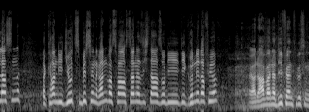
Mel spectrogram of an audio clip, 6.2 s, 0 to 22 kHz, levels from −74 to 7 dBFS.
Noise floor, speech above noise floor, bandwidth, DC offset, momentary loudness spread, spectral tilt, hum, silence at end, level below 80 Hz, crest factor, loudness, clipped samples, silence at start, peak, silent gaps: -36 dBFS; 19 dB; 16 kHz; under 0.1%; 13 LU; -5 dB/octave; none; 0 s; -52 dBFS; 18 dB; -17 LUFS; under 0.1%; 0 s; 0 dBFS; none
